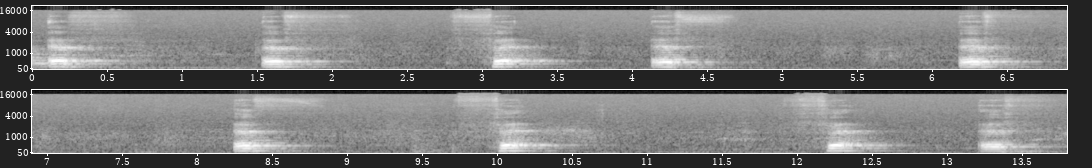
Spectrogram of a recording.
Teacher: أما من بطن الشفة وأطراف الثنايا المشرفة على الشفة فتخرج الفاء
